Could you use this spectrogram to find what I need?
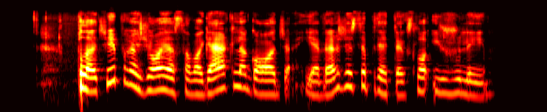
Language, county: Lithuanian, Kaunas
